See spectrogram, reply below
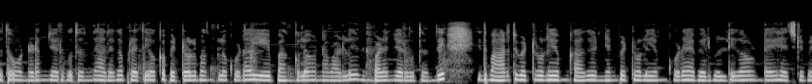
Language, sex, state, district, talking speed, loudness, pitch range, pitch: Telugu, female, Andhra Pradesh, Srikakulam, 200 wpm, -17 LUFS, 190-205 Hz, 195 Hz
